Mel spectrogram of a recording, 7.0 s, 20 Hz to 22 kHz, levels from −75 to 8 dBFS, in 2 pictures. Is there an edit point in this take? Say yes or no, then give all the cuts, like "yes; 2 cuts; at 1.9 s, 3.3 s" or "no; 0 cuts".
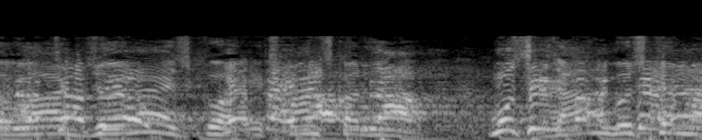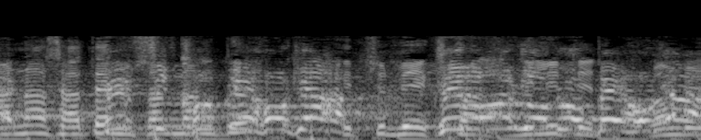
no; 0 cuts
